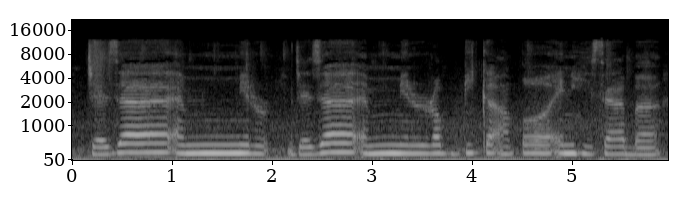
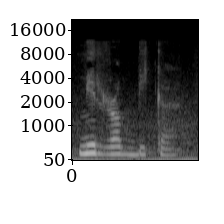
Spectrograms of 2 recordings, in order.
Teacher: Dekat mir rabbika tu dia tak ada dengung, dia terus masuk dekat syaddah selepas dia tu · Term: idgham bila gunnah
